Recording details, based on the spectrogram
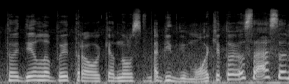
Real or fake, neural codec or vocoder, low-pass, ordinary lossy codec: real; none; 14.4 kHz; MP3, 96 kbps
